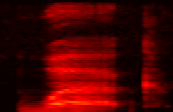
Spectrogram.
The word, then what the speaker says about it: work: The brain loves patterns, So, instead of practicing word, work, world in isolation, practice them in sound groups. So, the brain starts to connect the letter O with the er sound.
